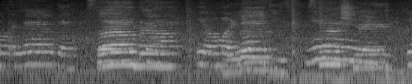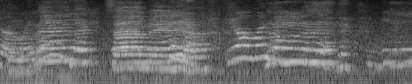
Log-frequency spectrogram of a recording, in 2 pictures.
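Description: A small child singing a birthday song in short phrases, with brief pauses between them.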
